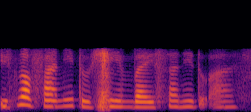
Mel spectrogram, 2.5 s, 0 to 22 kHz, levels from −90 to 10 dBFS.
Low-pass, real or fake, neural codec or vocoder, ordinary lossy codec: 3.6 kHz; fake; codec, 24 kHz, 0.9 kbps, DualCodec; none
